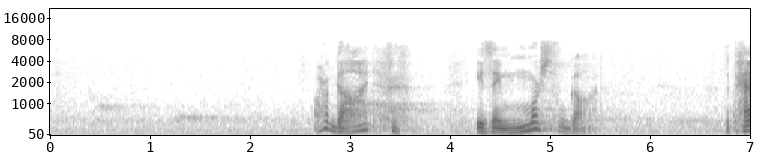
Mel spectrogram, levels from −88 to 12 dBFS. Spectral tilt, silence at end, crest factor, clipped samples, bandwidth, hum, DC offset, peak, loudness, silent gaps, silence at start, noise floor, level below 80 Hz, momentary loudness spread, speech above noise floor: -5.5 dB/octave; 0 s; 28 dB; under 0.1%; 7.6 kHz; none; under 0.1%; -14 dBFS; -38 LUFS; none; 1.3 s; -64 dBFS; -72 dBFS; 21 LU; 28 dB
